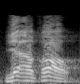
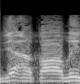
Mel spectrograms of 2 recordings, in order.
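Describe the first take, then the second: First: قاض cut short without its -in ending; pausal form. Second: قاض said with tanween, "qadin"; unpaused full ending. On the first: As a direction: stop dead at the end of قاض. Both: Shown as a demonstration. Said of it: "قف عليه".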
